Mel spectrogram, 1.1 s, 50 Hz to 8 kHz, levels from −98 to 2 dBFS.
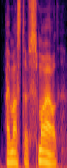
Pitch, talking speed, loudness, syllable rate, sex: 125 Hz, 215 wpm, -15 LUFS, 6.1 syllables/s, male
